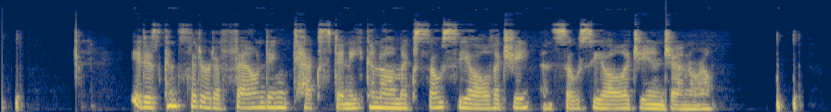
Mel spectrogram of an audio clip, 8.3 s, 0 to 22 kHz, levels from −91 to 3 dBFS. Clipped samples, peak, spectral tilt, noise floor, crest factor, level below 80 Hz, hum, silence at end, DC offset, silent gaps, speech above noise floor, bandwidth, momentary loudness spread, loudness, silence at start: under 0.1%; 0 dBFS; -4.5 dB/octave; -68 dBFS; 14 dB; -46 dBFS; none; 0.3 s; under 0.1%; none; 55 dB; 9.6 kHz; 11 LU; -13 LUFS; 0 s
